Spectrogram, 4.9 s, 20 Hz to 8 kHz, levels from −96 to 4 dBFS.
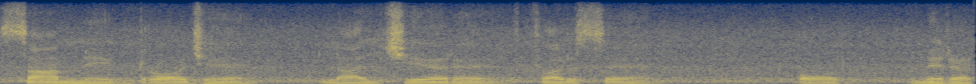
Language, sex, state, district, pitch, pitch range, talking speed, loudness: Hindi, male, Chhattisgarh, Bilaspur, 115 Hz, 105-115 Hz, 145 wpm, -18 LUFS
